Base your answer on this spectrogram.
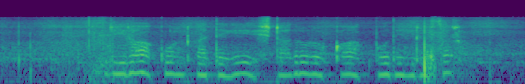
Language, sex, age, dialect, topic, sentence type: Kannada, female, 36-40, Dharwad Kannada, banking, question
